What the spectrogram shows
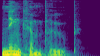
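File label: "nincompoop", British English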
